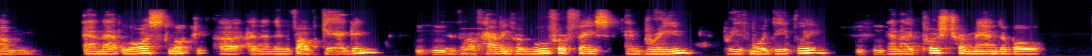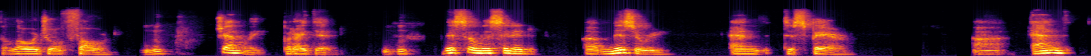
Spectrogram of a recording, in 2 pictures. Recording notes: This episode features the audio from one of the ACO case presentation webinars.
